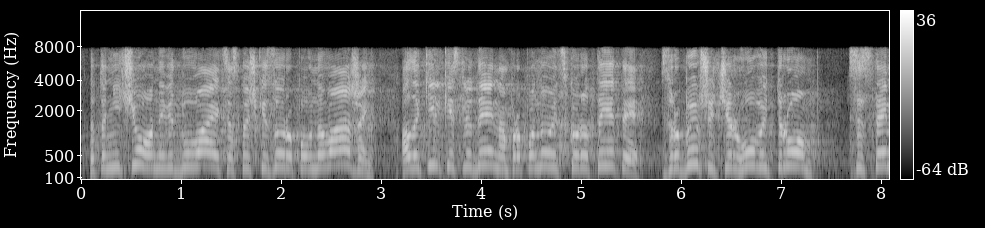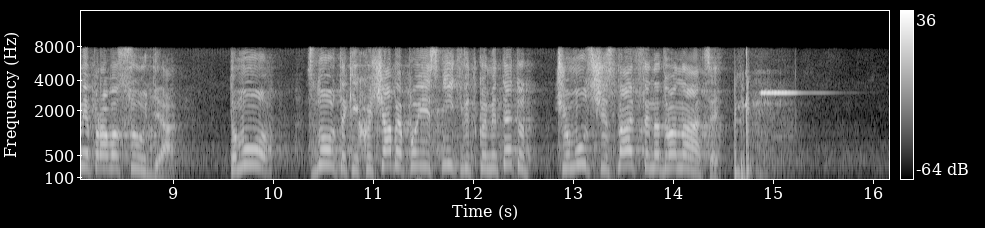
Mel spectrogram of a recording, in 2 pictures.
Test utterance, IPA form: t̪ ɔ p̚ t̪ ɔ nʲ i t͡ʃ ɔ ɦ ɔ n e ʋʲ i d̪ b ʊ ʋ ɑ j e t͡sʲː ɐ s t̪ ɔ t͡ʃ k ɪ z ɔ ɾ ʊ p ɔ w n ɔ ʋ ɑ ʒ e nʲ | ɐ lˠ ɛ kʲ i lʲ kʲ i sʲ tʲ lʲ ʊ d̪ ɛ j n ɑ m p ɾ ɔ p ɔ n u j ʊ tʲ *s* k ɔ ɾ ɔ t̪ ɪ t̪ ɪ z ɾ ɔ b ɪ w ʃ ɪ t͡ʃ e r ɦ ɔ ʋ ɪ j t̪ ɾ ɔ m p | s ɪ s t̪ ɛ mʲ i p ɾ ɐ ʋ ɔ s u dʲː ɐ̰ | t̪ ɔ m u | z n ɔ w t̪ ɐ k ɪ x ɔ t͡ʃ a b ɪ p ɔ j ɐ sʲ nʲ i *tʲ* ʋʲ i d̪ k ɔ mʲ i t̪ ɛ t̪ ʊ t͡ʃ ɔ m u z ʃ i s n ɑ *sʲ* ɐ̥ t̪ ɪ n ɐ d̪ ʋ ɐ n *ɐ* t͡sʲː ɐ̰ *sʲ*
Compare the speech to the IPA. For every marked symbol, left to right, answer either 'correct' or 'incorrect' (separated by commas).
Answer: correct, correct, incorrect, incorrect, incorrect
